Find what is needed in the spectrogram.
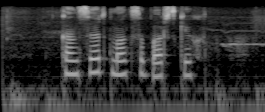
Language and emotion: Russian, neutral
